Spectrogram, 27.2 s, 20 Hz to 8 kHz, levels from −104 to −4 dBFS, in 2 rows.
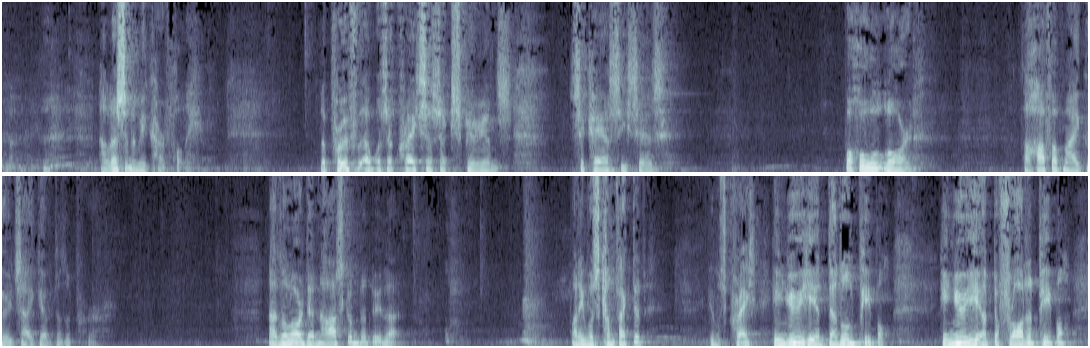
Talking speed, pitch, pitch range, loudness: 120 wpm, 185 Hz, 170-220 Hz, -22 LUFS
